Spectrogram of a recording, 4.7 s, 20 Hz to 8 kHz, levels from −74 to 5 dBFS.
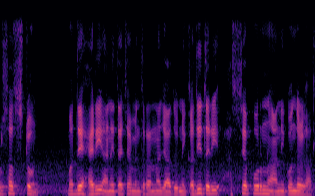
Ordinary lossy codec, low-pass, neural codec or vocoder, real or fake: none; 7.2 kHz; none; real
